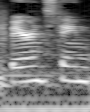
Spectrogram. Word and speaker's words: Berenstain: you think it spelled everyone always thought it was like stein s t e i n after looking back it's been s-t-a-i-n berenstain and like there are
